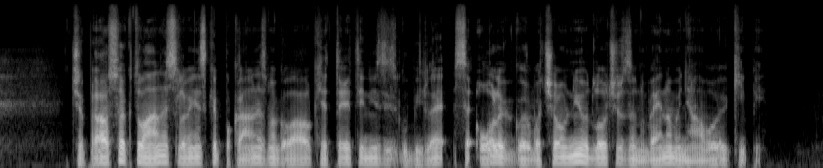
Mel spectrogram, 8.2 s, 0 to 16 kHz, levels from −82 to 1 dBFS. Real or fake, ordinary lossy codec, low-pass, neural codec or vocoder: fake; none; 14.4 kHz; vocoder, 44.1 kHz, 128 mel bands, Pupu-Vocoder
